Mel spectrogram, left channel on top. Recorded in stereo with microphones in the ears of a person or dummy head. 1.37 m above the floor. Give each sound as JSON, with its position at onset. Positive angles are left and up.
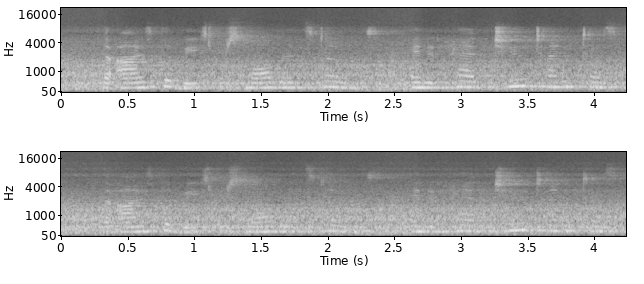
{"t": 0.3, "sound": "a woman speaking", "side_deg": 20, "distance_m": 0.7}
